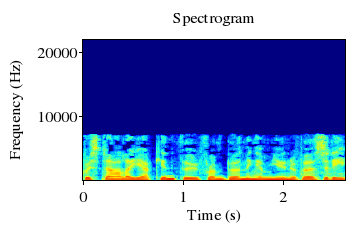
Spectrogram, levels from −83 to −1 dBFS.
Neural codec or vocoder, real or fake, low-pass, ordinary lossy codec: codec, 16 kHz, 8 kbps, FunCodec, trained on LibriTTS, 25 frames a second; fake; 7.2 kHz; MP3, 32 kbps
